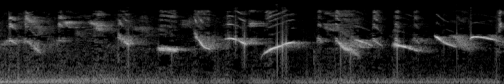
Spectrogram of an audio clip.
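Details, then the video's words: A trinca-ferro, or green-winged saltator, acting as a 'professor' tutor, sings to stimulate another bird. Its rich whistled notes rise and fall in quick, varied phrases, with short gaps between bursts. "TRINCA FERRO ( PROFESSOR ) PARA ESQUENTAR TRINCA FERRO COM TRINCA FERRO CANTANDO"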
